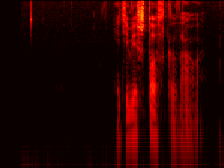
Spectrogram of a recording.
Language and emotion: Russian, angry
